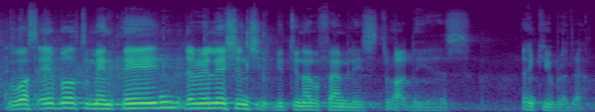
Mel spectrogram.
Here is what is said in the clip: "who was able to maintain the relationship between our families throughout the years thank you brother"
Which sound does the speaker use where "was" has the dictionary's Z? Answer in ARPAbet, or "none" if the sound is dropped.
S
